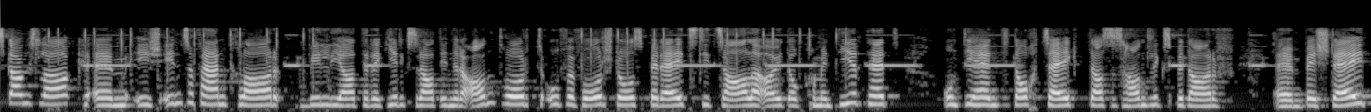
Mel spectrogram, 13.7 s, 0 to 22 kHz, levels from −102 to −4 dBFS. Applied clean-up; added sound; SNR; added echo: classical method spectral subtraction.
